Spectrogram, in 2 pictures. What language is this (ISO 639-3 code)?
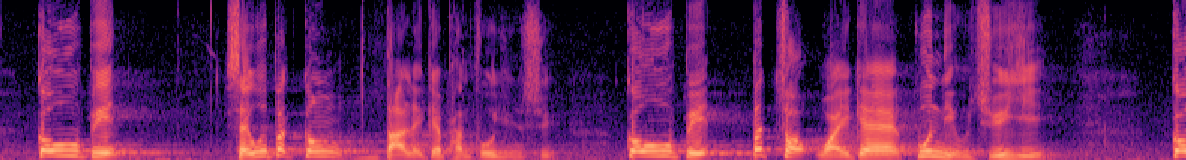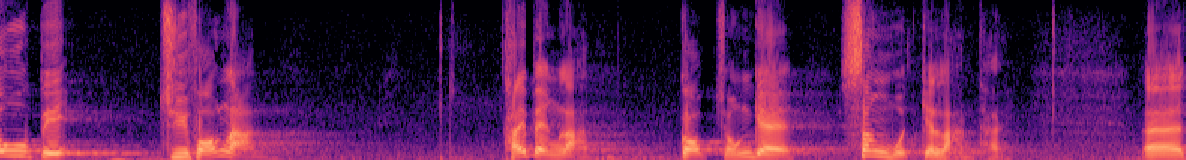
yue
